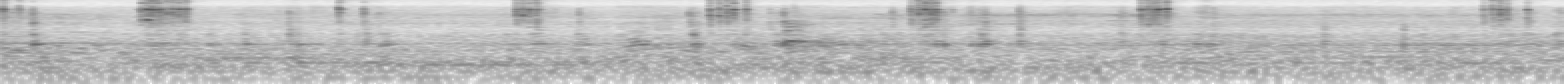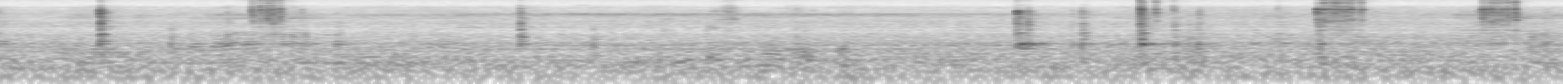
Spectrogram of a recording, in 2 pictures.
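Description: Ratchet wrench and hand tools clicking irregularly on a truck clutch pressure plate's bolts as the new clutch is fitted, over a steady background hum.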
